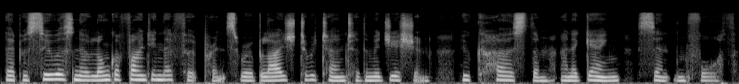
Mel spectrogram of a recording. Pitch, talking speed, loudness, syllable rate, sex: 190 Hz, 180 wpm, -18 LUFS, 4.9 syllables/s, female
